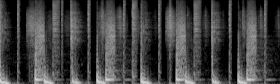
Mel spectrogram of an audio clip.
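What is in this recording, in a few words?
Drum and Bass Beat 170, drumnbass 170bpm; musicradar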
